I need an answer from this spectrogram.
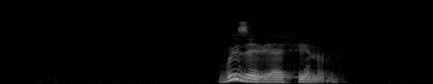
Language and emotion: Russian, neutral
